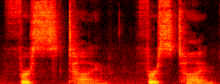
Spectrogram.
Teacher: it was the first time now here we'll connect first time connect both T's together so it's just first time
